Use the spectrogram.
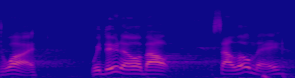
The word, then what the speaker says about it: Salome: We do know about Salome, bless you, is how you pronounce her name from the Greek terminology.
